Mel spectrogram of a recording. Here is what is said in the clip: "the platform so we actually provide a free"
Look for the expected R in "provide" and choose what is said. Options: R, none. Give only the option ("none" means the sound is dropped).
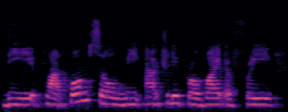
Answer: R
